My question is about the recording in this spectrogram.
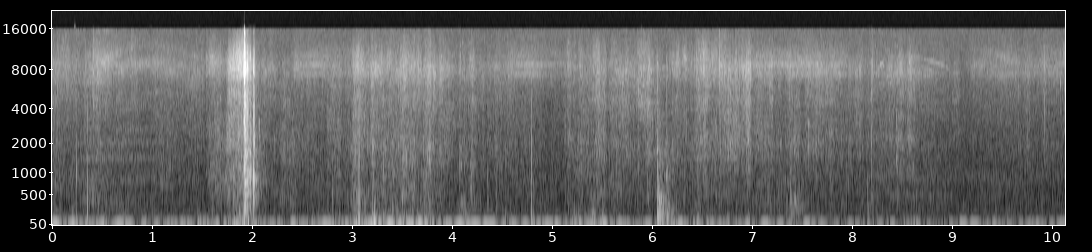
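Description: Handling noises on a wooden desk: one sharp knock about two seconds in, then a few softer knocks.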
